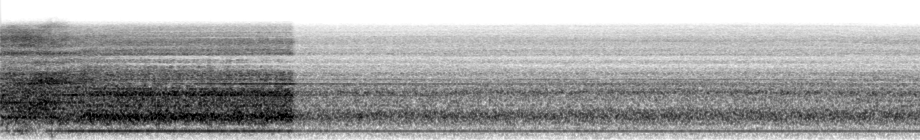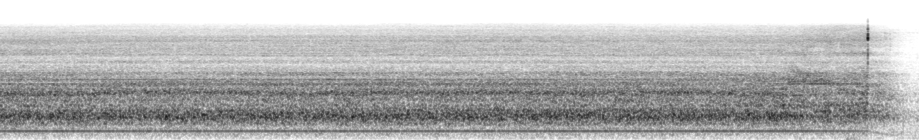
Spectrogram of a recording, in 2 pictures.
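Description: Hair dryer blowing on a watercolour painting, a steady loud whirring hum that drops to a lower setting after about three seconds and runs alone until it cuts off at the end.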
